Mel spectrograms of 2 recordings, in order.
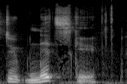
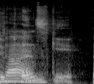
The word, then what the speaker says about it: Stupnitsky: Oh, it's Stupnitsky. – Yeah, I think we've been pronouncing it wrong every Stupinski.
